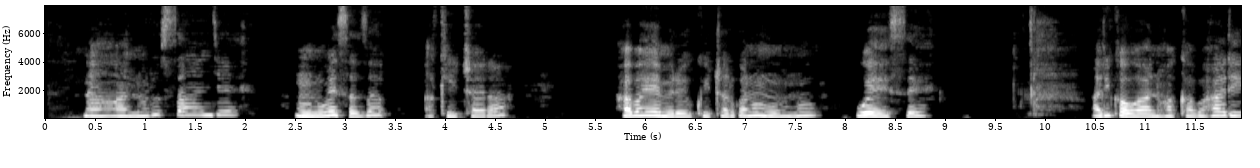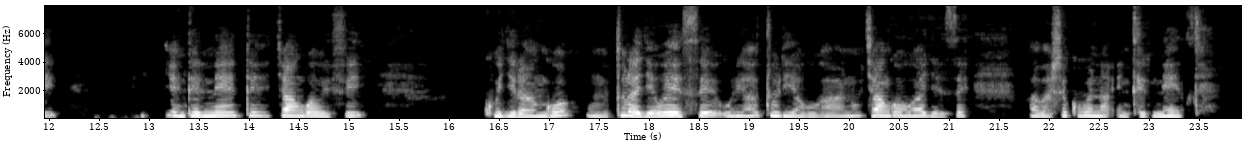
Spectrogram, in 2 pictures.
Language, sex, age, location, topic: Kinyarwanda, female, 25-35, Huye, government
